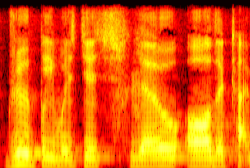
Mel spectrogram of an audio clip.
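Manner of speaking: slow, low and droopy, a light Droopy imitation; Droopy drawl. Preacher lightly mimics Droopy for the congregation, slow and low. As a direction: drag it out like a mopey cartoon dog.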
